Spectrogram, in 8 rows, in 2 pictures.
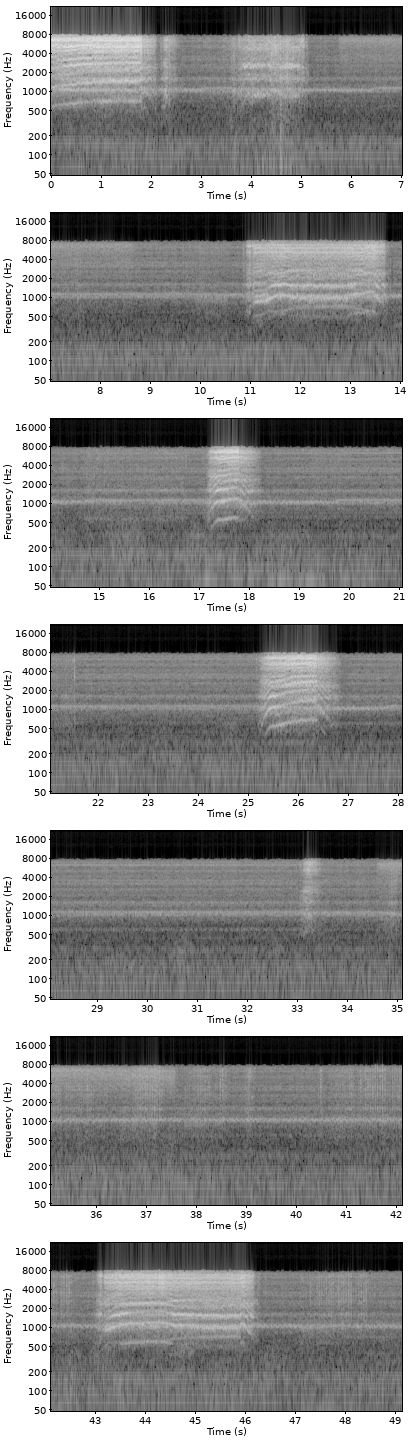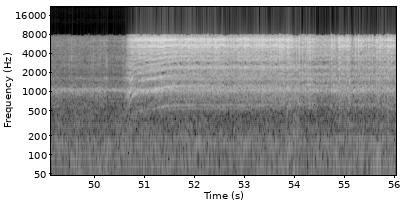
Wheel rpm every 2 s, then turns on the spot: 50, 80, 0, 0, 10, 140, 70, 20, 40, 0, 0, 0, 70, 10, 0, 0, 20, 30, 30, 10, 30, 90, 130, 20, 10, 120, 160, 160.
0-4 12-16 26-28 32-38 40-42 46-48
